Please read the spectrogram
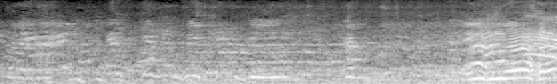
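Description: Several people talking over each other at once, growing louder near the end.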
